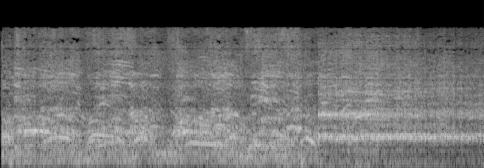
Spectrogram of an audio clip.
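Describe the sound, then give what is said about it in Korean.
A huge crowd of Pyongyang citizens, waving North Korean and Chinese flags and flowers at Kumsusan Palace of the Sun square to welcome Chinese President Xi Jinping, chants slogans in unison, rising and falling shouts repeating in a steady rhythm, loud and dense, with a sustained roar of many voices underneath. “수많은 평양 시민들이 나와 양국 국기와 꽃을 흔들고 조중호 등의 구호를 외쳤습니다.”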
